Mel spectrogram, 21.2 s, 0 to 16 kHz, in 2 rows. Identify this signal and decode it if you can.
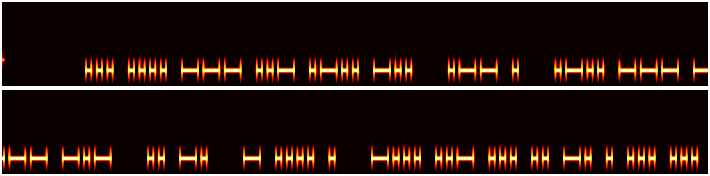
Morse code, heard as a keyed tone, about 15 wpm, 700 Hz. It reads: SHOULD WE LOOK IN THE BUSINESS
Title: Sentences from Top 1600 Words 15wpm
